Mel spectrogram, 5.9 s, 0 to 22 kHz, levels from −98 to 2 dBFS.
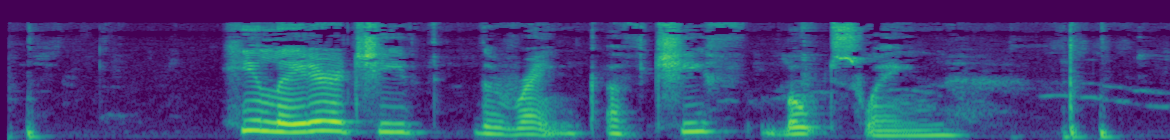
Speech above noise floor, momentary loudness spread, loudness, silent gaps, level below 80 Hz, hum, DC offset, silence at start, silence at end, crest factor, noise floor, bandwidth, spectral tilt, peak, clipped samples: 48 dB; 20 LU; -20 LUFS; none; -60 dBFS; none; under 0.1%; 0.15 s; 0.3 s; 18 dB; -68 dBFS; 11.5 kHz; -3.5 dB/octave; -4 dBFS; under 0.1%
